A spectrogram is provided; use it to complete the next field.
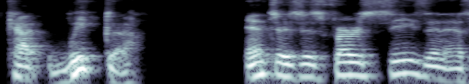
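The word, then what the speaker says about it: Kotwica: Special teams coach Ben Katwika, pronounced Katwika, enters his first season as special teams coordinator for the Broncos.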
